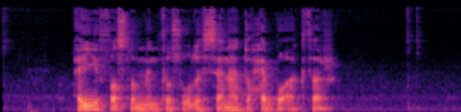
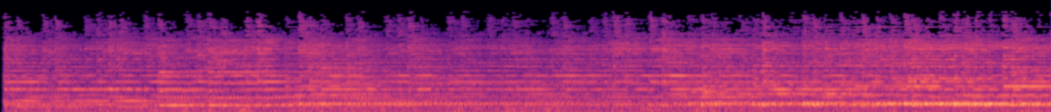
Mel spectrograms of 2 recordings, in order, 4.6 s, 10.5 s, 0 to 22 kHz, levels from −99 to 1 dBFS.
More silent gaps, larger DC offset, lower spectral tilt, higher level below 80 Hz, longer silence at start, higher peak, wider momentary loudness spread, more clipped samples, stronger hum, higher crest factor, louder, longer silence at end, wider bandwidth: neither; second, under 0.1% vs 0.4%; first, -5.5 dB/octave vs -3.5 dB/octave; second, -54 dBFS vs -48 dBFS; first, 0.75 s vs 0 s; about the same, -10 dBFS vs -10 dBFS; second, 7 LU vs 10 LU; neither; neither; about the same, 20 dB vs 16 dB; second, -30 LUFS vs -27 LUFS; first, 1.3 s vs 0 s; first, 16.5 kHz vs 14 kHz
